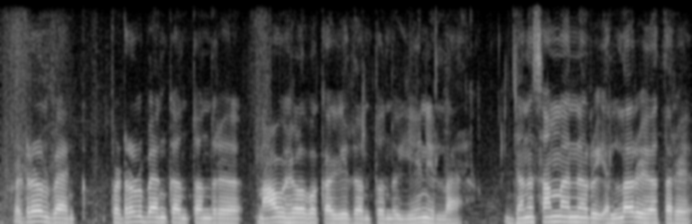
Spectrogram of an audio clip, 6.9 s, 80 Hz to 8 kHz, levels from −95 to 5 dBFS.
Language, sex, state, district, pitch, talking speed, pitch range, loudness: Kannada, male, Karnataka, Dharwad, 150 Hz, 130 wpm, 145-165 Hz, -15 LUFS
